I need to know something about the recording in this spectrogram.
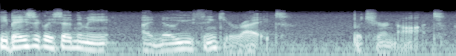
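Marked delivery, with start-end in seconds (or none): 1.4-4.4 put-on even, cool, low, calm parent voice. Recalling a parent in the doorway cutting off a huff: retelling a calm, cool parent voice. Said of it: "in that calm, cool voice that parents sometimes use".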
